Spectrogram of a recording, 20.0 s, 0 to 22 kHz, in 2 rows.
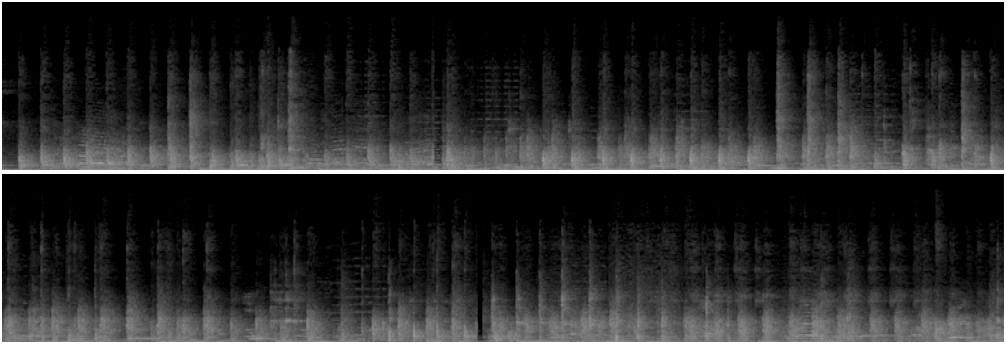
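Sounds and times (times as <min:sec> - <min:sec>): background music with bass line: 0:00.0 - 0:20.0
hammers tapping nails into wood: 0:00.2 - 0:20.0.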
